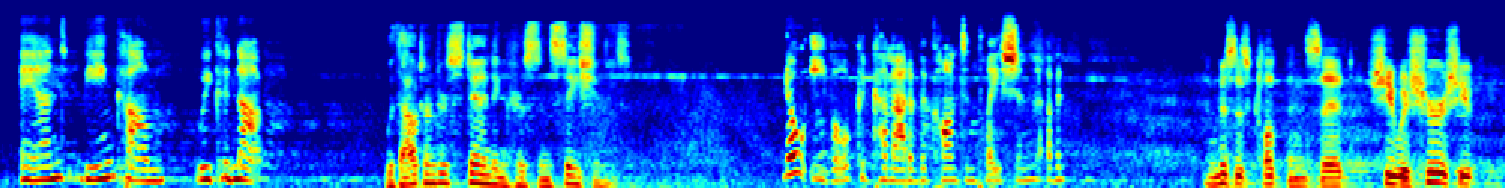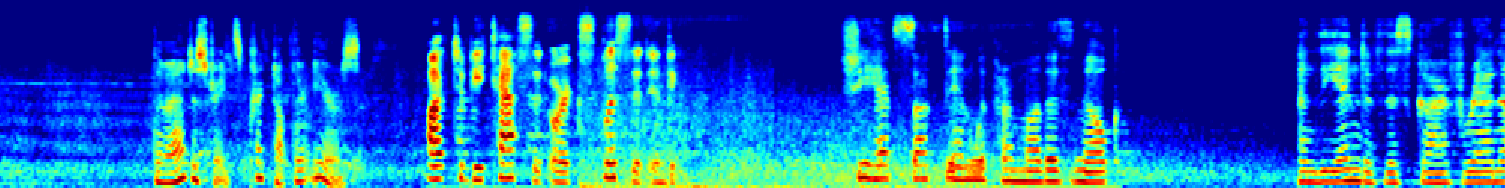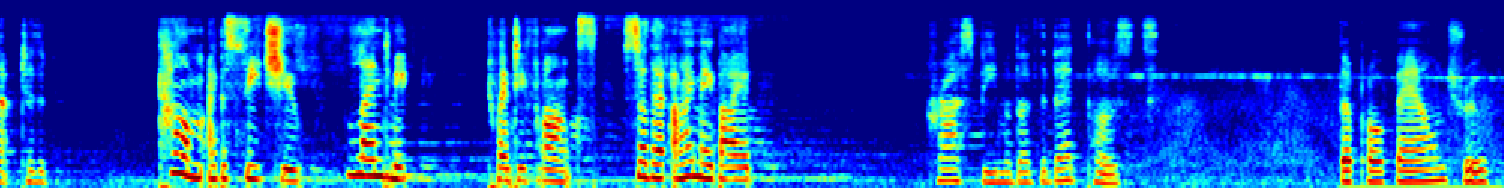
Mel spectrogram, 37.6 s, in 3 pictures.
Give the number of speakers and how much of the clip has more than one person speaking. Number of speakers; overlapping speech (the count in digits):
9, no overlap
